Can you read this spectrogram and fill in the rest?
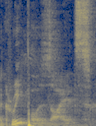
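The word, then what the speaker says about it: Creepozoids: Ich weiß gar nicht, wie es ausgesprochen, wie es aussprechen soll. Creeposoids heißt es.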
